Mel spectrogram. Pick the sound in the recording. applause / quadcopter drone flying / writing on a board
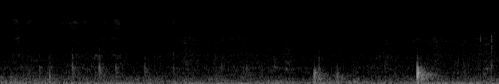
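writing on a board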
